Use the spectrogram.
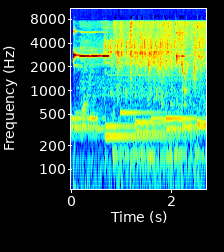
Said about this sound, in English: You're listening to a bathtub being filled with lukewarm water.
